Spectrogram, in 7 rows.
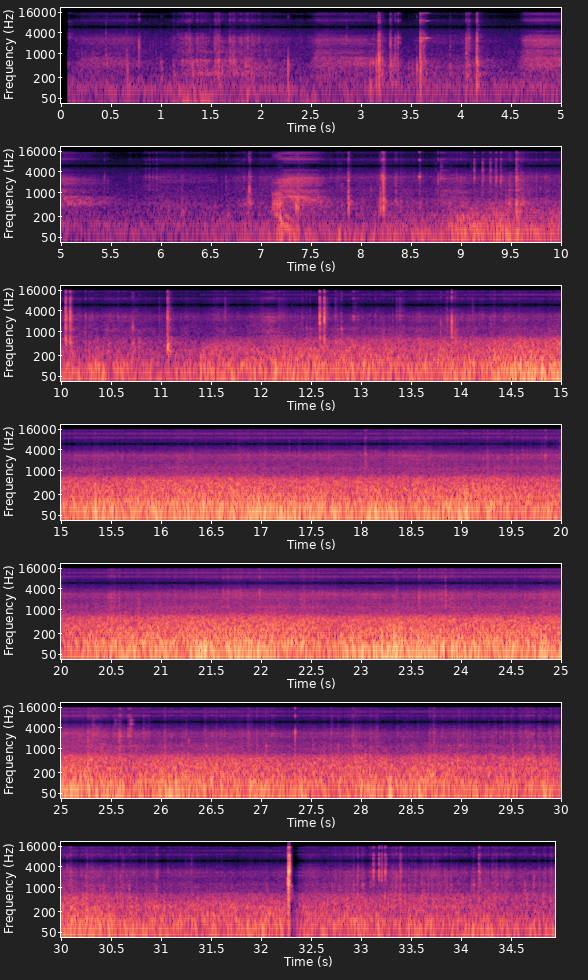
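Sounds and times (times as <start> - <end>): tyre noise on dirt: 0.1 - 34.9
bike clicks and rattles: 0.4 - 4.3, 5.8 - 34.9
wind on microphone: 8.5 - 34.9.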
